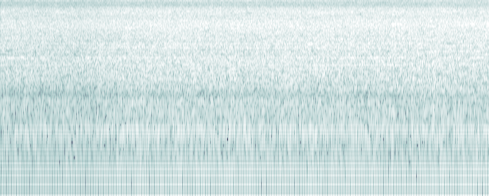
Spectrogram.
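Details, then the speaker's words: Car idling after jump-start from a motorcycle, motorcycle off and positive cable removed: steady even idle, engine keeps running on its alternator, no misses or knocks. "plusnya dilepas dulu nggak masalah ini tidak mati mesinnya ya karena masih ada alternator ya dinamo jalannya"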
